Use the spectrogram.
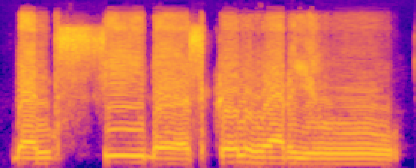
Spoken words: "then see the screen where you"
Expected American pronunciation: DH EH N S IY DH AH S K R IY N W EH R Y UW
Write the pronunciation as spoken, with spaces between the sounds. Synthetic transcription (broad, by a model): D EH N S IY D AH S K R IY N W EH R Y UW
